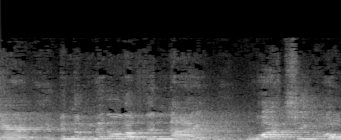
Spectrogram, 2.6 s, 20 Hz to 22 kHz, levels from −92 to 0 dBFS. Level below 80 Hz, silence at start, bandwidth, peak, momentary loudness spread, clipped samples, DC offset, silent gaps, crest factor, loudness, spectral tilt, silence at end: -80 dBFS; 0 s; 14.5 kHz; -2 dBFS; 5 LU; under 0.1%; under 0.1%; none; 18 dB; -19 LUFS; -4 dB/octave; 0 s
